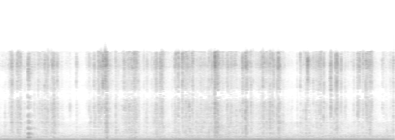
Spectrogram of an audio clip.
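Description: Scissors snipping open a plastic bag of cake mix, with the bag crinkling: a few short, sharp snips and rustles over a steady low hum.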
